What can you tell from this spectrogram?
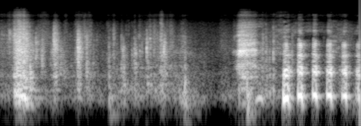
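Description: Soft rustling and handling as a picture is taken off a plastic shower wall, then a woman laughing in a quick run of short bursts near the end.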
